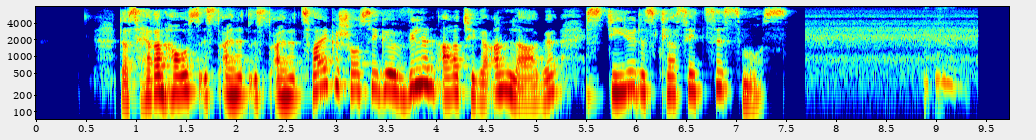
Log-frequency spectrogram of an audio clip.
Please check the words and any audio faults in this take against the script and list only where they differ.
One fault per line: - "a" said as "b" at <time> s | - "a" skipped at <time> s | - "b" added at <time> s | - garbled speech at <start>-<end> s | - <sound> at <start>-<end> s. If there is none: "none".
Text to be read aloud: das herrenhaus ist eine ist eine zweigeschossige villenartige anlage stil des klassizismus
- throat clearing at 8.9-9.4 s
